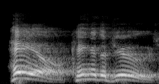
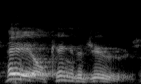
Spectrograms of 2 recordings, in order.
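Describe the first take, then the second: First: Loud, high jeering hail, full voice; mocking shout. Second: Sneering aside. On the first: Soldier jeering at Jesus's face, loud mock shout. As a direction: bellow the hail as a cruel joke. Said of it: "everybody's laughing". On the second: Retold or imitated. Soldier turning to his comrades, sneering aside. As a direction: share the joke with the other soldiers. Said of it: "they're looking to the other soldiers".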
